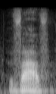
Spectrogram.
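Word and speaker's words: ו: aramian uh word that the letter V it is called it is pronounced V and it is clear with that that the holy scriptures say that aramian has the uh pronounced the word VAV V A V and it hasn't changed to U but for them because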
